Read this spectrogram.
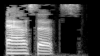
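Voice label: "assets", British English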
